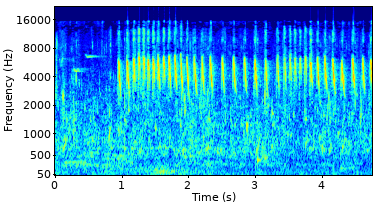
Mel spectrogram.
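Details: Crisp male cucak kinoi crecetan: after a quiet start, a long unbroken run of rapid, piercing high ticks pours out steadily for nearly four seconds, with faint water murmuring underneath.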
